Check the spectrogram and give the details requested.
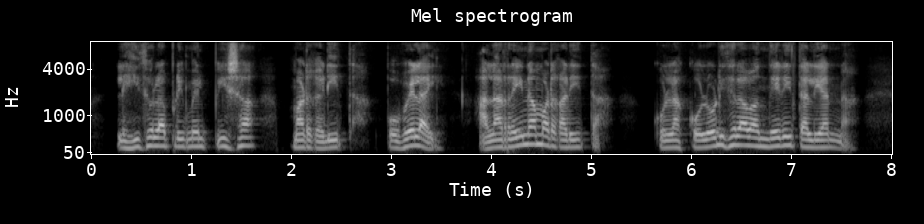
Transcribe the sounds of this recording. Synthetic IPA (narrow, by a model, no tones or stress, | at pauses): le̞siθolapɾime̞lpisa | maɾɣe̞ɾit̪ʰḁpo̞ɦβe̞laj | a̰lare̞jnamaɾɣaɾit̪a̰ | ko̞nlahko̞lo̞ɾizðe̞laβand̪e̞ɾait̪aljana̰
